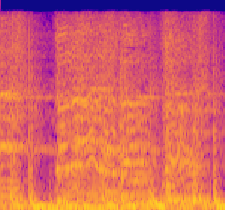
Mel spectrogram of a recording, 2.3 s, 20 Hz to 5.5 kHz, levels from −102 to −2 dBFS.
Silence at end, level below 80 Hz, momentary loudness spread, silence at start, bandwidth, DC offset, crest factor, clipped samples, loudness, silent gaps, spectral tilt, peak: 0 s; -20 dBFS; 2 LU; 0 s; 4.9 kHz; under 0.1%; 10 dB; under 0.1%; -17 LUFS; none; -9 dB/octave; -6 dBFS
